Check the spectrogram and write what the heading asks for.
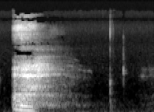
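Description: A person sighs: one long breathy exhale, loudest at the start, falling in pitch and fading away within about a second. It is followed near the end by two light taps on a tablet's on-screen keyboard.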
